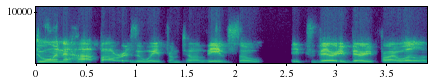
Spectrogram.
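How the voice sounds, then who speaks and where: The speaker has an Israeli accent. The pace is moderate. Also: man. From Israel, lower Galilee. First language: Hebrew. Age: 20s. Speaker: army officer. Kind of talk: self-introduction.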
